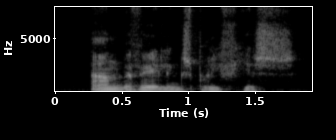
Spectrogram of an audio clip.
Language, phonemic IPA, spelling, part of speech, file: Dutch, /ˈambəvelɪŋzˌbrifjəs/, aanbevelingsbriefjes, noun, Nl-aanbevelingsbriefjes.ogg
- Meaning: plural of aanbevelingsbriefje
